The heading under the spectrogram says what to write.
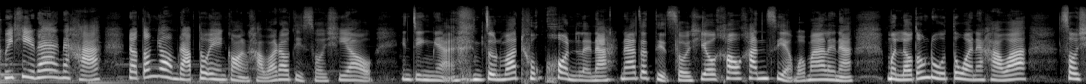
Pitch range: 180-245 Hz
